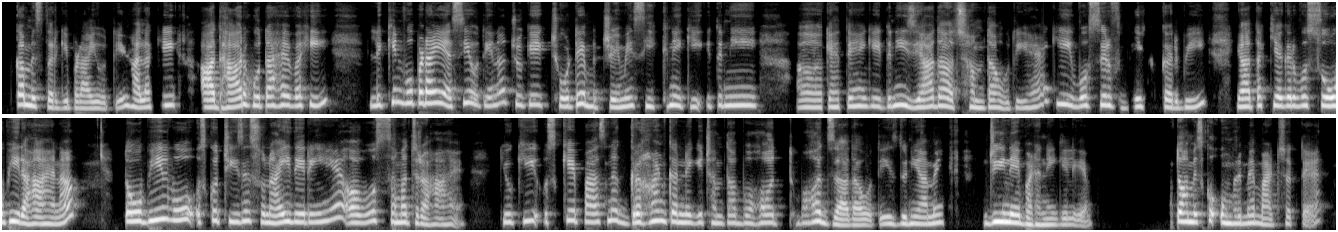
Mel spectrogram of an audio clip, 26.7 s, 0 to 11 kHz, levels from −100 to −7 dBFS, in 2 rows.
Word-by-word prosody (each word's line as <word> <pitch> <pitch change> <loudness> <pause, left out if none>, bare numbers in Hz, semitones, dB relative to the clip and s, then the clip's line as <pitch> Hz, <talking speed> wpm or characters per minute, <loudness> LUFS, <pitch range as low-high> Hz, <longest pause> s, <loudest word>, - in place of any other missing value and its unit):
कम 285 -3 +5
स्तर 225 -5 -3
की 195 +1 -6
पढ़ाई 185 -1 -3
होती 185 +3 -6
है। 245 - -2
हालाँकि 220 +7 -1 0.3
आधार 215 +3 +4
होता 260 0 +1
है 280 - +2
वही, 265 +6 -2 0.4
लेकिन 280 +8 -2
वो 335 - +1
पढ़ाई 335 0 +5
ऐसी 250 +5 -1
होती 290 -6 -4
है 250 - -4
ना, 335 - -4
चूँकि 285 0 -4
एक 280 0 -10
छोटे 240 +6 +1
बच्चे 225 -3 -2
में 235 +3 0
सीखने 250 +1 -2
की 225 - -6
इतनी 265 +1 -1 0.4
अ, - - -6 0.3
कहते 220 +2 -2
हैं 245 0 0
कि 240 0 -4
इतनी 260 +5 +1
ज़्यादा 230 +3 +1
क्षमता 210 0 -3
होती 195 -1 -6
है 215 +6 -6
कि 305 -2 +1
वो 250 +2 0
सिर्फ़ 260 -4 -2
देखकर 215 0 -3
भी, 210 +1 -2 0.4
यहाँ 230 0 +4
तक 255 - -1
कि 265 - +3
अगर 255 0 +3
वो - - +2
सो 255 -1 +5
भी 275 -1 +7
रहा 200 -2 +3
है 195 -1 0
ना, 380 - +2 0.5
तो 270 +1 +6
भी 310 +3 +7
वो 310 0 +2
उसको 285 +5 -3
चीज़ें 260 +2 +2
सुनाई 240 -2 +2
दे 250 -1 +3
रही 250 +3 -1
हैं 365 +4 -1
और 230 -10 +2
वो 260 +5 0
समझ 245 -4 0
रहा 180 -3 -3
है। 185 +1 -10 0.4
क्योंकि 245 +4 -2
उसके 295 +5 -2
पास 250 +1 -1
ना, 295 - +2
ग्रहण 245 +5 +2
करने 245 -3 +2
की 230 - -3
क्षमता 220 -1 -5
बहुत-बहुत 225 +2 -2
ज़्यादा 165 -3 0
होती 165 +2 -4
है, 200 - 0
इस 190 - -5
दुनिया 200 0 0
में 220 +4 0 0.4
जीने-बढ़ने 200 -8 +6
के 175 0 -6
लिए। 170 -3 -7 0.9
तो 265 - +8
हम 260 -1 +6
इसको 245 0 0
उम्र 210 -1 +2
में 220 +2 0
बाँट 175 -2 -3
सकते 195 -2 -9
हैं। 245 - -10
240 Hz, 200 wpm, -22 LUFS, 210-265 Hz, 0.9 s, तो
